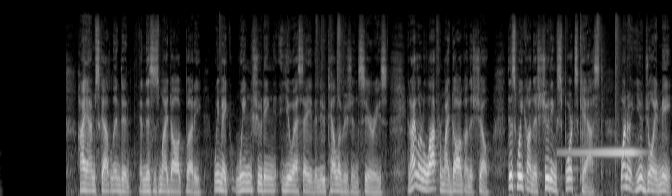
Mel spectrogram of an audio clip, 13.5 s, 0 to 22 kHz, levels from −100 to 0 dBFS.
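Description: At 11.14 s a loudspeaker feedback squeal begins and runs to 13.08 s. A microphone is hearing the loudspeaker it drives. At one frequency the loop gain passed one, so that frequency kept feeding itself. Here it is a single tone near 897 Hz. It swells over roughly one and a half seconds. It ends up around 5 dB louder than the surrounding sound. It then continues as a squeal until it stops.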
